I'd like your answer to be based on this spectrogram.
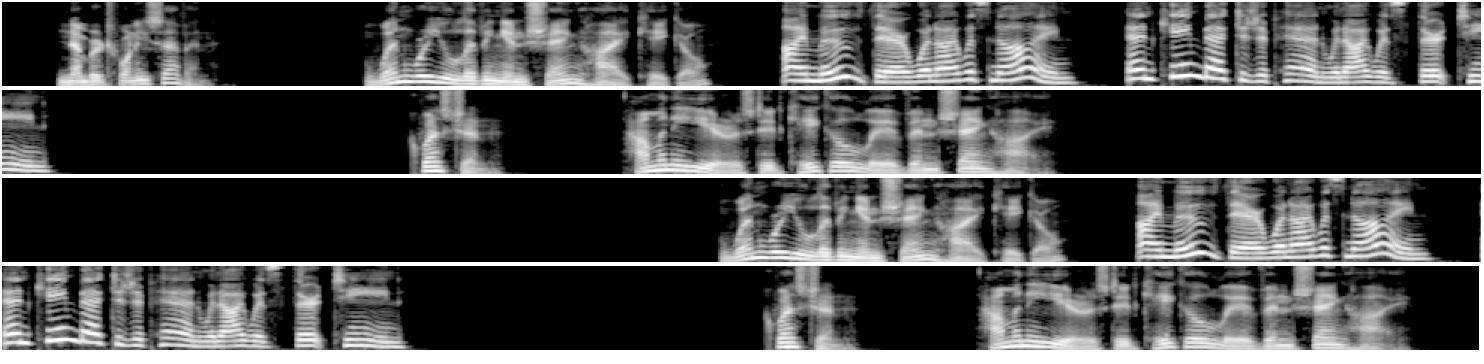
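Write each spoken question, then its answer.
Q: How many years did Keiko live in Shanghai?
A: Four years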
